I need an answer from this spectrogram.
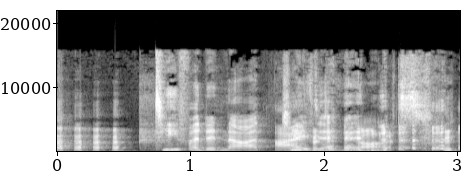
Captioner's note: laughs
